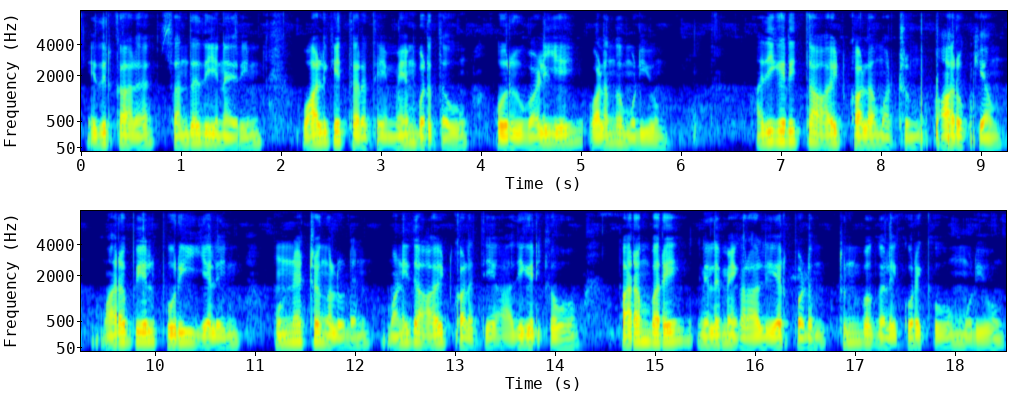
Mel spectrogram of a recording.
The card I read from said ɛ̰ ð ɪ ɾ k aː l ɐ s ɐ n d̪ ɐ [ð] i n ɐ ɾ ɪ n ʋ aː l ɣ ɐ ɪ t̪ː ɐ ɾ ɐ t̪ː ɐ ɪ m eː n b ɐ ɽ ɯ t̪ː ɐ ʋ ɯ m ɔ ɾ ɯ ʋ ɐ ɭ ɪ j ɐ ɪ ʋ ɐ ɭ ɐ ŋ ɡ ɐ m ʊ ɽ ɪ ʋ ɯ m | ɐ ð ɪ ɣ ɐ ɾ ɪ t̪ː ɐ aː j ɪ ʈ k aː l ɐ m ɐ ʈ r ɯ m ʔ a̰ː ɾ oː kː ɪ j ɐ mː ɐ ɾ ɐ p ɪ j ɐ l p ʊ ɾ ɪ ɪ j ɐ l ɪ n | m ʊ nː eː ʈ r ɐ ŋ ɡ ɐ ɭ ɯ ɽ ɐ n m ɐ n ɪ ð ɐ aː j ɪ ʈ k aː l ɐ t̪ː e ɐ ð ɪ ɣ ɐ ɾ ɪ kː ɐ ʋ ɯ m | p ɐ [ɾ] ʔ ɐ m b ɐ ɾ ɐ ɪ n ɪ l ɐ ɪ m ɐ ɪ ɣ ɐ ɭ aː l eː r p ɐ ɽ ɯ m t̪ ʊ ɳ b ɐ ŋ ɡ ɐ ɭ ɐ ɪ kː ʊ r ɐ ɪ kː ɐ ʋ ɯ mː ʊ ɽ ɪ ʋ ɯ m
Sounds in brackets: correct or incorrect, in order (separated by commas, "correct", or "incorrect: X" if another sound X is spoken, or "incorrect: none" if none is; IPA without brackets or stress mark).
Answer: correct, correct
